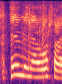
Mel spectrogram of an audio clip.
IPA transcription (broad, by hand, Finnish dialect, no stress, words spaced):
em minæ osɑ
